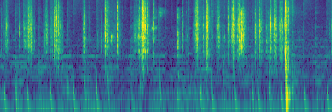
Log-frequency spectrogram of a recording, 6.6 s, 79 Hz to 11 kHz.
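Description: A 2x2 speed cube being turned fast by hand: a quick, irregular run of plastic clicks and rattles as the layers snap around. About five and a half seconds in, a single louder tap on the laptop keyboard stops the solve timer.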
